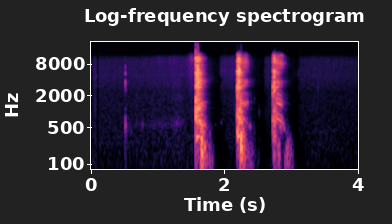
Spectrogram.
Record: {"three_cough_length": "4.0 s", "three_cough_amplitude": 32767, "three_cough_signal_mean_std_ratio": 0.22, "survey_phase": "beta (2021-08-13 to 2022-03-07)", "age": "18-44", "gender": "Female", "wearing_mask": "No", "symptom_runny_or_blocked_nose": true, "symptom_fatigue": true, "symptom_onset": "3 days", "smoker_status": "Never smoked", "respiratory_condition_asthma": false, "respiratory_condition_other": false, "recruitment_source": "Test and Trace", "submission_delay": "2 days", "covid_test_result": "Positive", "covid_test_method": "RT-qPCR", "covid_ct_value": 19.5, "covid_ct_gene": "N gene", "covid_ct_mean": 19.8, "covid_viral_load": "320000 copies/ml", "covid_viral_load_category": "Low viral load (10K-1M copies/ml)"}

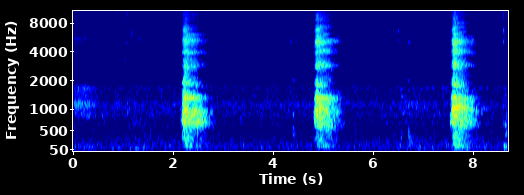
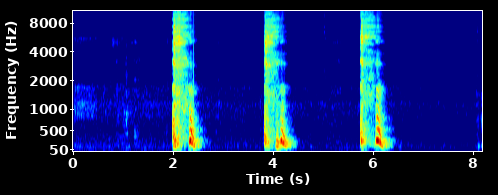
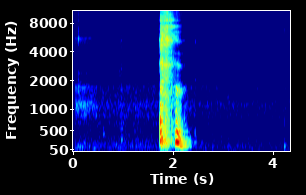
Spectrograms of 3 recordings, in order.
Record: {"exhalation_length": "8.7 s", "exhalation_amplitude": 6497, "exhalation_signal_mean_std_ratio": 0.35, "three_cough_length": "8.2 s", "three_cough_amplitude": 32768, "three_cough_signal_mean_std_ratio": 0.28, "cough_length": "4.4 s", "cough_amplitude": 32768, "cough_signal_mean_std_ratio": 0.23, "survey_phase": "beta (2021-08-13 to 2022-03-07)", "age": "65+", "gender": "Female", "wearing_mask": "No", "symptom_none": true, "smoker_status": "Never smoked", "respiratory_condition_asthma": false, "respiratory_condition_other": false, "recruitment_source": "REACT", "submission_delay": "2 days", "covid_test_result": "Negative", "covid_test_method": "RT-qPCR"}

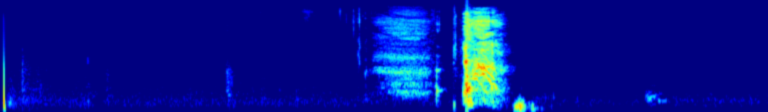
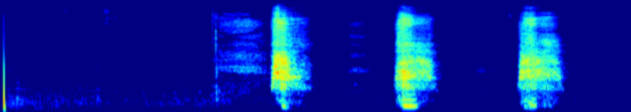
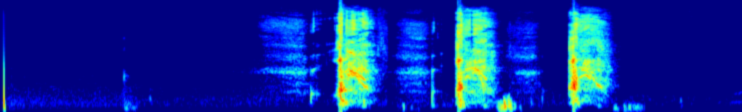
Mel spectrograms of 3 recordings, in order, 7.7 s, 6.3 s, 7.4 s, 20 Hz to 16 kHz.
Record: {"cough_length": "7.7 s", "cough_amplitude": 32768, "cough_signal_mean_std_ratio": 0.2, "exhalation_length": "6.3 s", "exhalation_amplitude": 29992, "exhalation_signal_mean_std_ratio": 0.31, "three_cough_length": "7.4 s", "three_cough_amplitude": 32768, "three_cough_signal_mean_std_ratio": 0.28, "survey_phase": "beta (2021-08-13 to 2022-03-07)", "age": "45-64", "gender": "Female", "wearing_mask": "No", "symptom_shortness_of_breath": true, "symptom_fatigue": true, "smoker_status": "Never smoked", "respiratory_condition_asthma": false, "respiratory_condition_other": false, "recruitment_source": "REACT", "submission_delay": "1 day", "covid_test_result": "Negative", "covid_test_method": "RT-qPCR", "influenza_a_test_result": "Negative", "influenza_b_test_result": "Negative"}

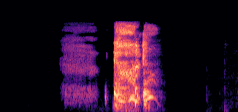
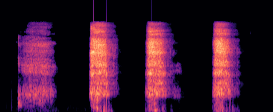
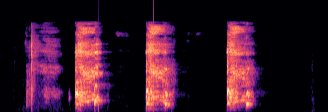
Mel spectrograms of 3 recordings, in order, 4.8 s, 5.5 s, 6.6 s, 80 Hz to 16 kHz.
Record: {"cough_length": "4.8 s", "cough_amplitude": 29671, "cough_signal_mean_std_ratio": 0.33, "exhalation_length": "5.5 s", "exhalation_amplitude": 32768, "exhalation_signal_mean_std_ratio": 0.37, "three_cough_length": "6.6 s", "three_cough_amplitude": 32767, "three_cough_signal_mean_std_ratio": 0.39, "survey_phase": "alpha (2021-03-01 to 2021-08-12)", "age": "45-64", "gender": "Female", "wearing_mask": "No", "symptom_cough_any": true, "symptom_shortness_of_breath": true, "symptom_fatigue": true, "symptom_headache": true, "symptom_onset": "9 days", "smoker_status": "Ex-smoker", "respiratory_condition_asthma": false, "respiratory_condition_other": false, "recruitment_source": "Test and Trace", "submission_delay": "2 days", "covid_test_result": "Positive", "covid_test_method": "RT-qPCR", "covid_ct_value": 23.2, "covid_ct_gene": "ORF1ab gene", "covid_ct_mean": 24.2, "covid_viral_load": "11000 copies/ml", "covid_viral_load_category": "Low viral load (10K-1M copies/ml)"}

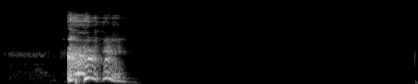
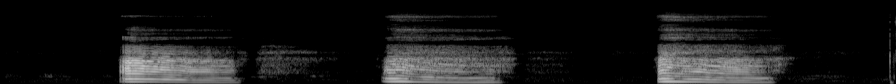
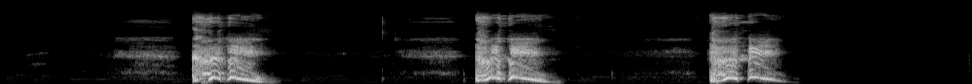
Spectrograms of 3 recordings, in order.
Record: {"cough_length": "4.2 s", "cough_amplitude": 30914, "cough_signal_mean_std_ratio": 0.26, "exhalation_length": "9.0 s", "exhalation_amplitude": 25082, "exhalation_signal_mean_std_ratio": 0.45, "three_cough_length": "9.7 s", "three_cough_amplitude": 32469, "three_cough_signal_mean_std_ratio": 0.39, "survey_phase": "beta (2021-08-13 to 2022-03-07)", "age": "45-64", "gender": "Male", "wearing_mask": "No", "symptom_none": true, "smoker_status": "Never smoked", "respiratory_condition_asthma": false, "respiratory_condition_other": false, "recruitment_source": "REACT", "submission_delay": "3 days", "covid_test_result": "Negative", "covid_test_method": "RT-qPCR", "influenza_a_test_result": "Negative", "influenza_b_test_result": "Negative"}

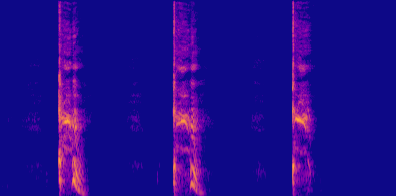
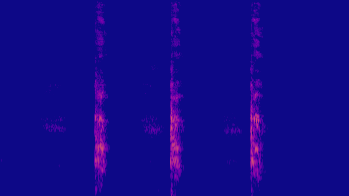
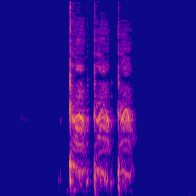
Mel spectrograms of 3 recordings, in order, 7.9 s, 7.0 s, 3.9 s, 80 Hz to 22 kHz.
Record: {"three_cough_length": "7.9 s", "three_cough_amplitude": 16781, "three_cough_signal_mean_std_ratio": 0.31, "exhalation_length": "7.0 s", "exhalation_amplitude": 1456, "exhalation_signal_mean_std_ratio": 0.26, "cough_length": "3.9 s", "cough_amplitude": 10413, "cough_signal_mean_std_ratio": 0.38, "survey_phase": "alpha (2021-03-01 to 2021-08-12)", "age": "45-64", "gender": "Female", "wearing_mask": "No", "symptom_none": true, "smoker_status": "Ex-smoker", "respiratory_condition_asthma": false, "respiratory_condition_other": true, "recruitment_source": "REACT", "submission_delay": "1 day", "covid_test_result": "Negative", "covid_test_method": "RT-qPCR"}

